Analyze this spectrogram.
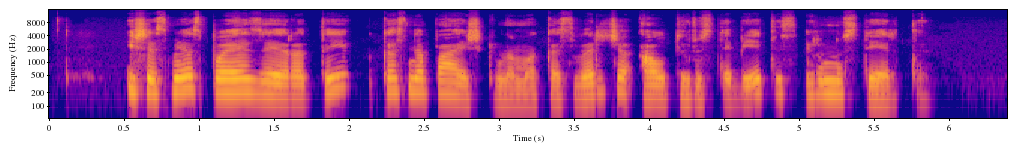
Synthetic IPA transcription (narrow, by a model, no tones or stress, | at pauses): ɪʃʲɛsʲmʲeːspoɛzʲɪjɛiɾɐt̪ɐɪ | kɐsnʲɛpɐɑˑɪʃʲkʲɪnɐmɐkɐsʋʲɛɾʲt͡ʃʲɛʔɑˑʊt̪ɔɾʲʊsʲt̪ʲɛbʲeːt̪ʲɪsɪɾnʊsʲt̪ʲeːɾʲt̪ʲɪ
